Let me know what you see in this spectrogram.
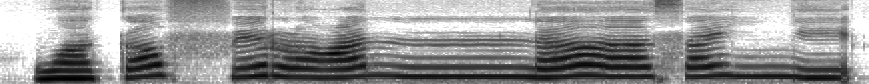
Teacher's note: na kita baca panjang 2 harokat karena di depannya terdapat alif yang merupakan tanda baca panjang 2 harokat. Wa kaffir anna sayyi'atina.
